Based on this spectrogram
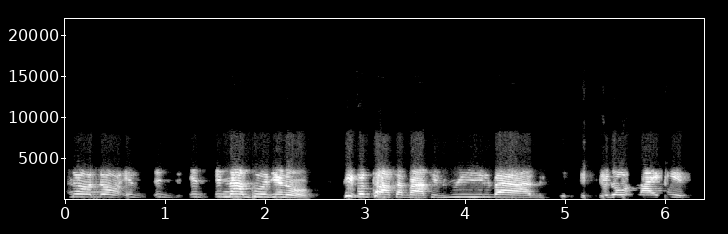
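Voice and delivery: badly faked Jamaican accent, drawn out. Shown as a demonstration. Asked to show the cohosts the accent, mock Jamaican accent. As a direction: do a poor Jamaican accent, slowing down. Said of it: "now I have to hear the accent".

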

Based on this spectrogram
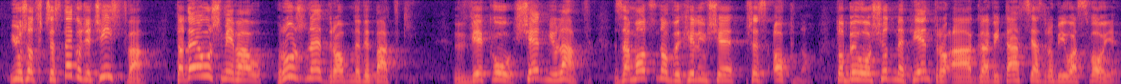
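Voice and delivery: loud, high, declaimed eulogy; hammed-up graveside orator; pompous funeral oration. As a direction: proclaim each phrase with grave ceremony and long pauses. Delivers a funeral speech.

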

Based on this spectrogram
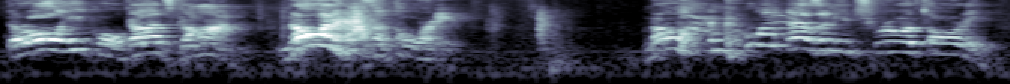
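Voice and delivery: high, loud proclamation; forceful preaching. Real, not acted.

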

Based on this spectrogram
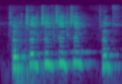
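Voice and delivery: very high, sing-song coaxing to the pet; pet-coaxing call. Real, not acted.

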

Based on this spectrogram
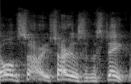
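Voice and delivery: high, hurried mock apology; a hint of sheepish rancher; apologetic ranchers. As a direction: play the caught rancher begging off lightly. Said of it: "And they said".

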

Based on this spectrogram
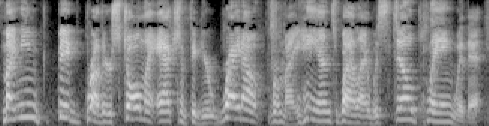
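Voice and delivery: put-on high, whiny child's voice; a hammed-up tearful child rattling off troubles; upset little boy. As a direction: pour out the woes as a sad kid. Crying boy tells his woes.

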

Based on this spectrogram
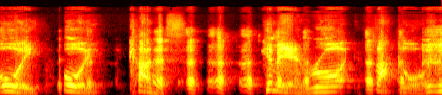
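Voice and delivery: put-on super hard pikey English accent; guttery English accent. Podcaster imitates Tom Hardy as Bond, guttery English accent. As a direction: play a rough English hard man. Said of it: "super hard, guttery English accent".

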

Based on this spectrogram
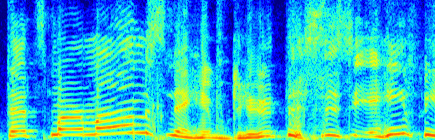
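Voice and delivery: high-pitched, delighted mock reveal; excited high joke. Joking to friend that the creature is his mom, pitched high and excited. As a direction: squeal it out like you found family.

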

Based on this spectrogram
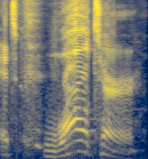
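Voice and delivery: WALTER drawn out slowly and proudly; respectful emphasis on WALTER. Shown as a demonstration. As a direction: stretch out WALTER with weight. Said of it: "put some respect in the name".

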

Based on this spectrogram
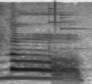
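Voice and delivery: very high, very loud scream of no; shrieking no as the loot is lost; real anguished scream. Real, not acted. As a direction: scream it in despair. Spider drops no eye.

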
